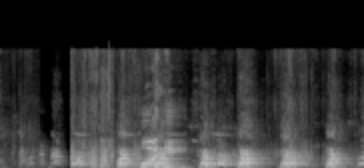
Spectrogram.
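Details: Fourteen-month-old DDR-line German Shepherd from France during beginner defence work with a helper, progressing from jute rag to initiation sleeve. After a brief quiet start, loud harmonic barks repeat about twice a second.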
